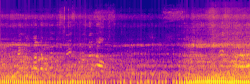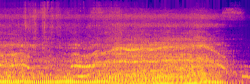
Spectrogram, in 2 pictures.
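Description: A motorcycle engine runs close by, idling roughly, then revving up into a loud steady drone that rises in pitch before easing off, with people talking over it.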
